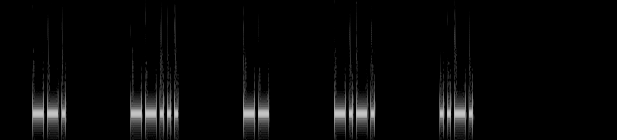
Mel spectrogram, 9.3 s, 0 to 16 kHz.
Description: Morse code, heard as a keyed tone, about 22 wpm, spaced as for 8 wpm, 700 Hz. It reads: G7MCF
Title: USA Call Signs - 6 Characters - 6x Character Spacing - 22wpm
